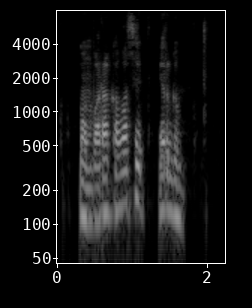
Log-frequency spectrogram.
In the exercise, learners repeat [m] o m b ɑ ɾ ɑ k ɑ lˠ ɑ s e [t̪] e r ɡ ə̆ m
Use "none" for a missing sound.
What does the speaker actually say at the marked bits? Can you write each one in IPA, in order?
m, t̪

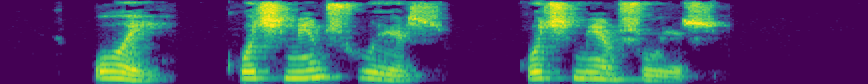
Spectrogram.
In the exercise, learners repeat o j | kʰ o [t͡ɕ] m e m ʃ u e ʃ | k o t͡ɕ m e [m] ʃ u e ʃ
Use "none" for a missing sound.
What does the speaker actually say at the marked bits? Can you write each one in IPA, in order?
t͡ɕ, m

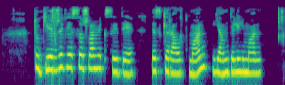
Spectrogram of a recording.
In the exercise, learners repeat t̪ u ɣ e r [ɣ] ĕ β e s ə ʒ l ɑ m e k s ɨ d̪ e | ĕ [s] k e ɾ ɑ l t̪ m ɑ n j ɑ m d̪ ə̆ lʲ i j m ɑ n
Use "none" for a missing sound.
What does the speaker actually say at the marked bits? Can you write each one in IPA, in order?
ʒ, s

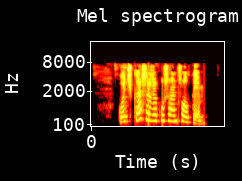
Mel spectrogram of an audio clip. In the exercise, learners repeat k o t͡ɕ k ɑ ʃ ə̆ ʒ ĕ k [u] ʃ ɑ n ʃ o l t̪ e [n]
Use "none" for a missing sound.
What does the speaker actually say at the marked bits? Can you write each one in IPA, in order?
u, m

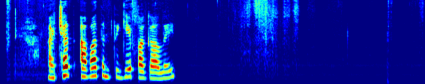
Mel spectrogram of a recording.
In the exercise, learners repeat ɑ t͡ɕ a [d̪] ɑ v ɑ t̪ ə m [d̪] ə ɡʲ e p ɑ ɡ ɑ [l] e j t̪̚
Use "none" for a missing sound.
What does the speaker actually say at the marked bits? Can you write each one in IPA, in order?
t̪, t̪, l

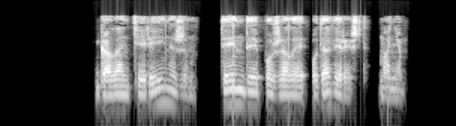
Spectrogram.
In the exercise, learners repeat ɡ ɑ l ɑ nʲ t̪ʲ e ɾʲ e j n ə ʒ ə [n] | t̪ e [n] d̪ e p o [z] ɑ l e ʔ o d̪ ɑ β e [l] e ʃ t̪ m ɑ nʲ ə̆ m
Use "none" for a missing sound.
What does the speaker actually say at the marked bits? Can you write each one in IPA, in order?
m, n, ʒ, ɾ

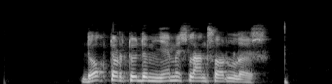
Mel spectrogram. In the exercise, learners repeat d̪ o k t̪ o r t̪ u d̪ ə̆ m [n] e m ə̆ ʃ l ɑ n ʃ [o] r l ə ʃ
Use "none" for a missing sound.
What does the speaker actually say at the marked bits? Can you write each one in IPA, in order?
n, o

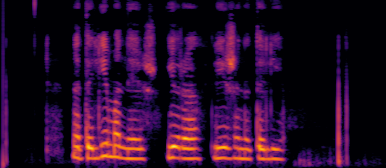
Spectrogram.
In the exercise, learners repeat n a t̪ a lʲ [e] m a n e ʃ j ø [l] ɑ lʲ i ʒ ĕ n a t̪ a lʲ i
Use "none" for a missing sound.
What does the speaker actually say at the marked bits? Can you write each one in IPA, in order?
i, ɾ

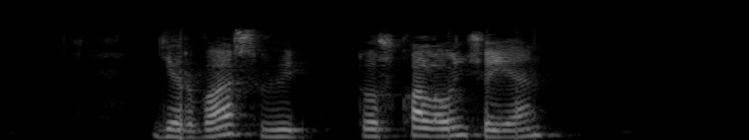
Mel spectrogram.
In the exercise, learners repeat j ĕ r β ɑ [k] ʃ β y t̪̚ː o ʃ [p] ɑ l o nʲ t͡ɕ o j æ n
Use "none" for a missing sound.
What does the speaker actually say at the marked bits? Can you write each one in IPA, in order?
none, k

